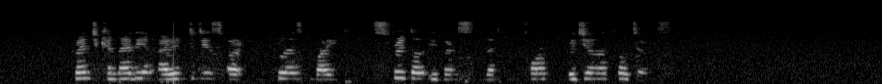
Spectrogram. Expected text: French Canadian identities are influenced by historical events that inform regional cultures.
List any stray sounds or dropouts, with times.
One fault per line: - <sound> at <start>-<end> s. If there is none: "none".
none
